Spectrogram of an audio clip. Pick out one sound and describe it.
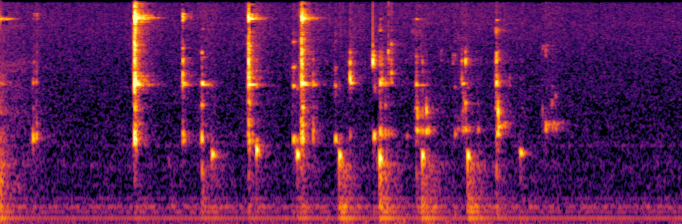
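Liquid trickles and drips into a small glass beaker.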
